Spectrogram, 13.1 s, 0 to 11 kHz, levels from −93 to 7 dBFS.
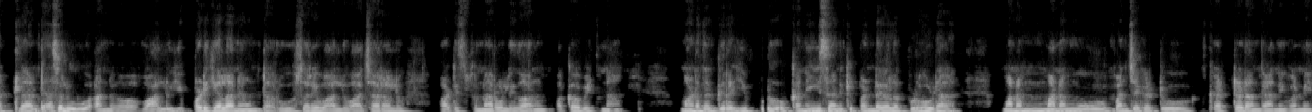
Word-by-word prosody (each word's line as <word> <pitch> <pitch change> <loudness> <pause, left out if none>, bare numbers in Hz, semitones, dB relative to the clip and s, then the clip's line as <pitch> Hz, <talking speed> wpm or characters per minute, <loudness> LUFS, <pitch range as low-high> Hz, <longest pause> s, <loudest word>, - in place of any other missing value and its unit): అట్లా 130 +4 -2
అంటే 160 - -2
అసలు 185 0 +5 0.3
అను 115 -1 -3 0.3
వాళ్ళు 145 +9 -1
ఎప్పడికి 135 +3 +2
అలానే 140 0 +5
ఉంటారు. 125 +1 -4 0.2
సరే 130 -1 0
వాళ్ళు 120 0 -3
ఆచారాలు 125 +2 -3 0.4
పాటిస్తున్నారో 125 +2 -2
లేదో 120 +1 -2
అన్ 120 +1 -2 0.2
పక్కకి 130 -1 0
బెట్టిన 125 -1 -4 0.8
మన 125 - +3
దగ్గర 160 +3 +1 0.2
ఎప్పుడూ 175 +8 -2 0.2
కనీసానికి 165 +4 +1
పండుగలప్పుడు 145 +1 +2
గూడా 135 -3 +4 0.6
మనం 145 +3 +4 0.2
మనము 165 +6 +2 0.3
పంచెకట్టు 140 +1 -1 0.5
కట్టడం 125 0 0
గానివన్ని 115 +1 -2
130 Hz, 125 wpm, -24 LUFS, 125-145 Hz, 0.8 s, అసలు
